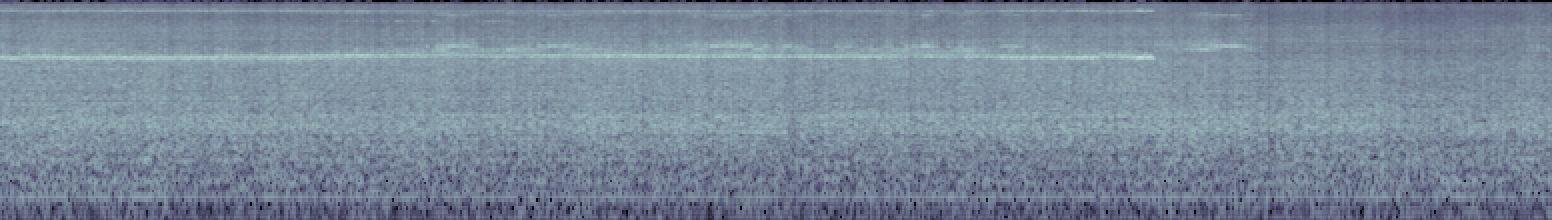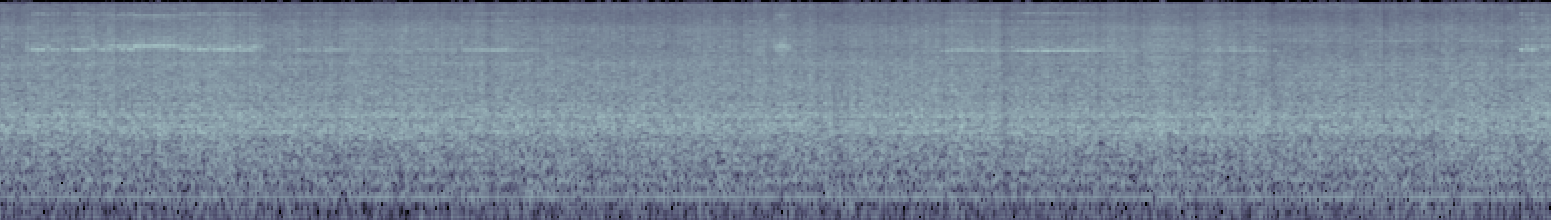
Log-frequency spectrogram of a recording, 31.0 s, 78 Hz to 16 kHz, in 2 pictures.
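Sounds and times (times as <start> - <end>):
faint high whine: 0.0 - 12.7, 15.4 - 21.1
helicopter rotor and engine drone: 0.0 - 31.0.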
